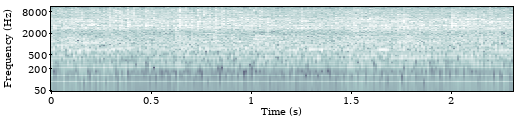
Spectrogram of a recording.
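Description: Road traffic dominated by heavy truck engines running at low speed, a steady low engine hum under dense traffic noise, with faint voices in the background.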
